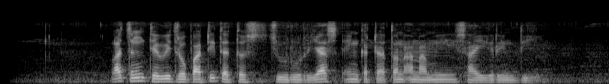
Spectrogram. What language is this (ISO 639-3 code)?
jav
